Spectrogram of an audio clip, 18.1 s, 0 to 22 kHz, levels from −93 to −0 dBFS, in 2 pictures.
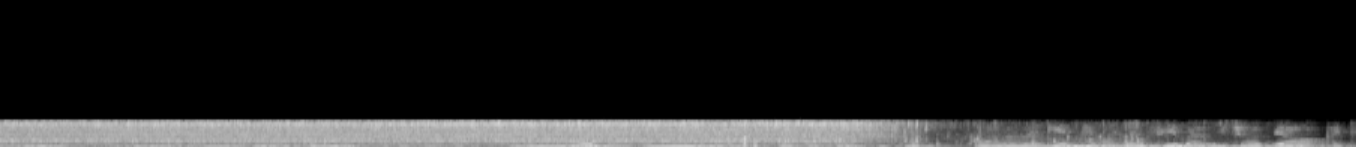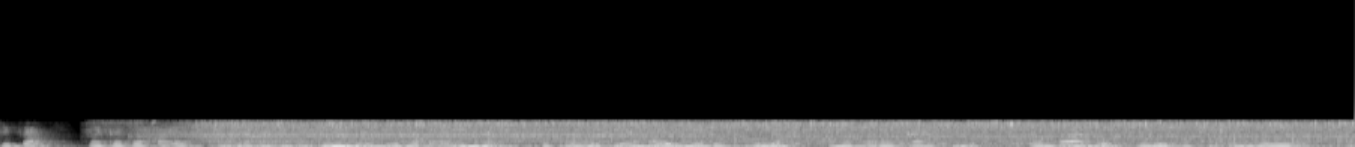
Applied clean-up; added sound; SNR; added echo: none; Sink (filling or washing) / Water tap, faucet / Liquid; -2 dB; reverberation time 0.5 s.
